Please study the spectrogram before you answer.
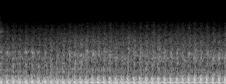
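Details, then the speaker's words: Honda XR650L after the factory decompression mechanism was refitted and the exhaust valve adjustment was fixed, warm after about 15 minutes with the choke slightly on: a steady, even thump about twelve times a second with no ticking or knocking, described as whisper quiet. "Had the choke on just slightly. That motor sounds whisper quiet."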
